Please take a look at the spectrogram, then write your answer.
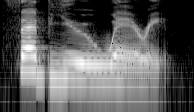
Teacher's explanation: you can drop, actually, the first R and pronounce it as FEB-yuw, with a 'y' instead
